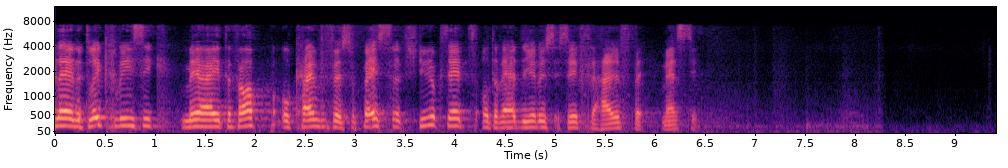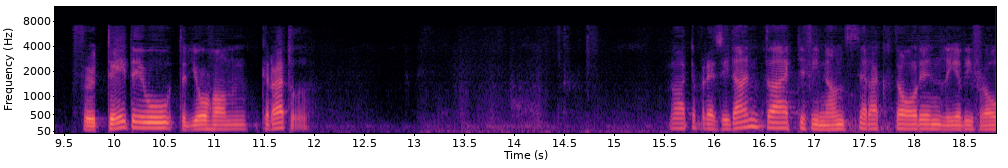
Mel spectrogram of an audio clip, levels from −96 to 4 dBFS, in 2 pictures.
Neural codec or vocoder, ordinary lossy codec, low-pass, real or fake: codec, 16 kHz, 1.1 kbps, Voila-Tokenizer; none; 7.2 kHz; fake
